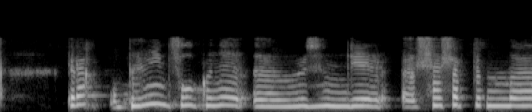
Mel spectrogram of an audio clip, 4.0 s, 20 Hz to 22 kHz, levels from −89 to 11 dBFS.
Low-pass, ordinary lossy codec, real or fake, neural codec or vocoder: 5.4 kHz; none; fake; codec, 44.1 kHz, 2.6 kbps, SNAC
